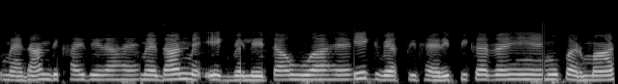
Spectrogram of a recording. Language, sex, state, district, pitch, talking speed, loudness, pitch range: Hindi, female, Uttarakhand, Uttarkashi, 220 Hz, 205 wpm, -21 LUFS, 210-230 Hz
